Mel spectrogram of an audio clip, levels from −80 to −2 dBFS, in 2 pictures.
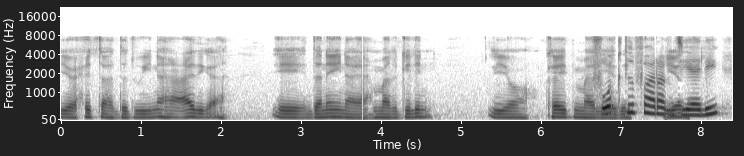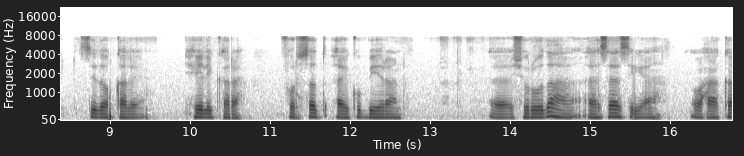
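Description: At 3.76 s a hard-edged gap of roughly 20 ms opens, and the sound comes back with a touch of roughness that settles within some tens of milliseconds. This is packet loss on an ADPCM call. About one packet's worth of audio was dropped and filled with silence, so the receiving decoder's adaptive predictor and step size no longer matched the sender's until they recovered. The wideband sound, with nothing above 8 kHz, fits G.722 at 64 kbit/s.

Between 7.20 and 8.72 s the speech sags three times: a brief dip of around 10 dB at 7.20 to 7.27 s, a deeper loss of around 20 dB spread across 7.44 to 8.21 s, and another dip of around 10 dB at 8.61 to 8.72 s. This is speech suppressed in double talk, likely caused by an echo canceller that mistook the talker for loudspeaker echo while the far side spoke and turned the signal down.

The same packet loss on an ADPCM call recurs at 8.98 s and 15.54 s. Each is a clean 20 ms hole followed by a short, slightly distorted restart while the decoder catches up.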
